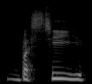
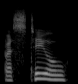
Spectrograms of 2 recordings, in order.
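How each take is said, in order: First: The name is said with French pronunciation. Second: The name is said with English pronunciation. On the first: "in French manner Bastille" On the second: "in English manner like Bastille"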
